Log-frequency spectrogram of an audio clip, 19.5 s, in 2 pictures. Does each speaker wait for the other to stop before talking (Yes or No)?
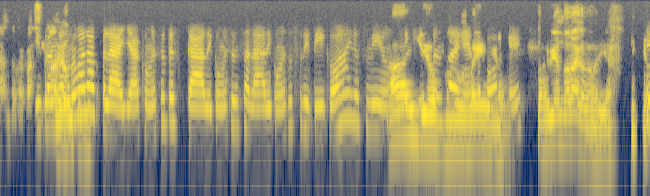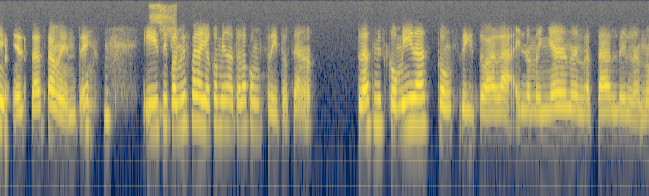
No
